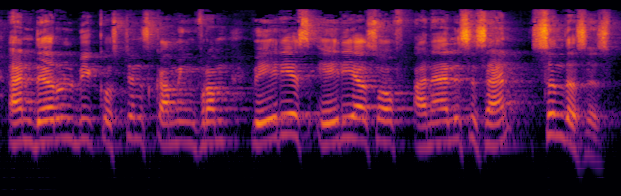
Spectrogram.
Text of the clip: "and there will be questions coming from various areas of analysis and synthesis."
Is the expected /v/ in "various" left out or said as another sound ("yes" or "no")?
no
